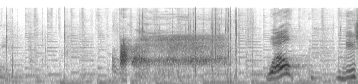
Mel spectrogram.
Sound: breathes out loudly

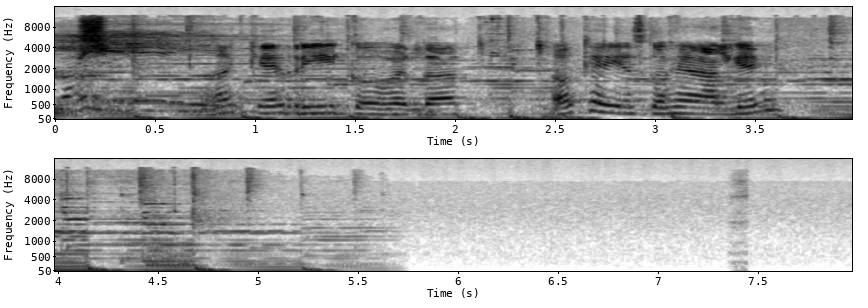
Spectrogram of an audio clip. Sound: �speaking spanish�

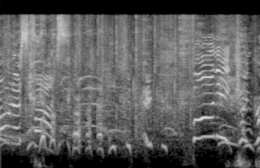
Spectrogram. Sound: laughs

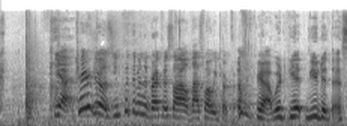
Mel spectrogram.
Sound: laughs

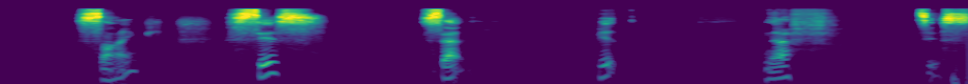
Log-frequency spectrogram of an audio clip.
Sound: counting in French

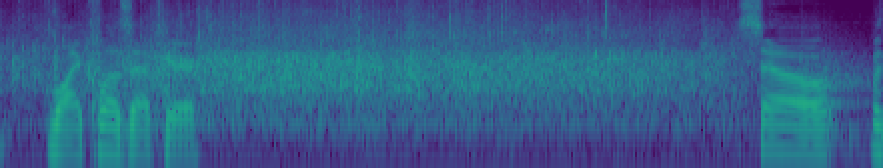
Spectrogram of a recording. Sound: applause

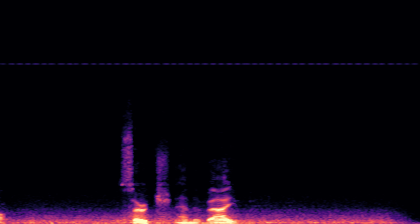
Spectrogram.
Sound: voiceover

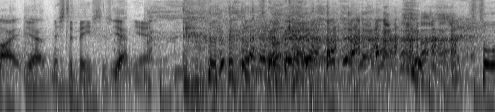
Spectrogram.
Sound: laughing

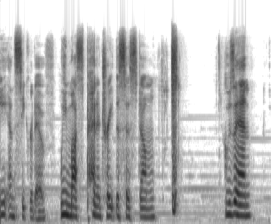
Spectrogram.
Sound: blows raspberry

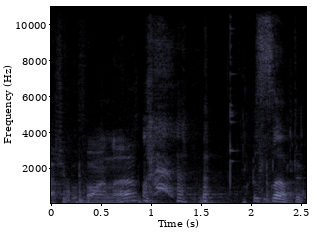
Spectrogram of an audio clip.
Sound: chuckling

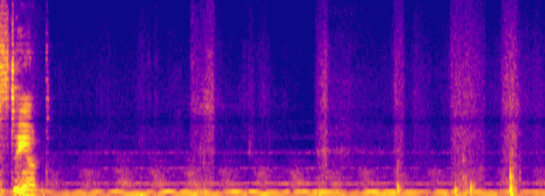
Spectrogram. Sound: footsteps tapping

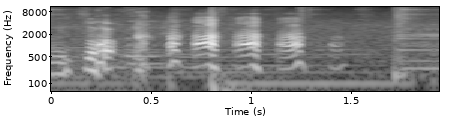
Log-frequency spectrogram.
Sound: laughs

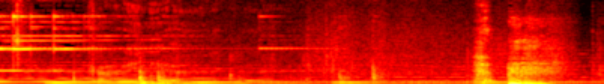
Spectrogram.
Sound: bell Rings; clears Throat

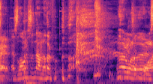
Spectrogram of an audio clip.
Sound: coughs; laughing

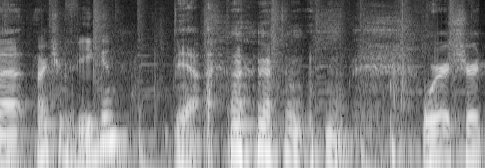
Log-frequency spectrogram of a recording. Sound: laughs

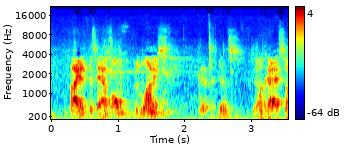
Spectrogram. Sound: faintly speaking

